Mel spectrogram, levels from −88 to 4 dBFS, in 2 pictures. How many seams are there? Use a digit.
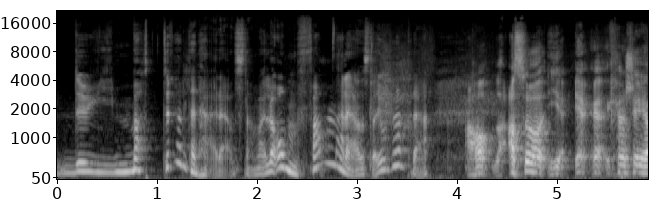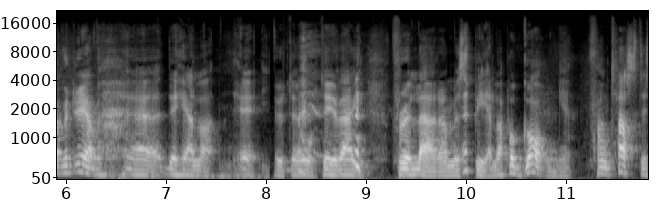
1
